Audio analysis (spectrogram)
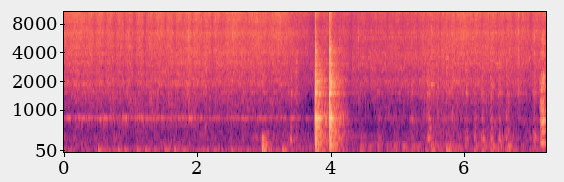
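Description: An aluminium pan is scrubbed with cleaner, soft rubbing strokes close by and quiet, broken by a couple of sharper knocks of metal near the middle.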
